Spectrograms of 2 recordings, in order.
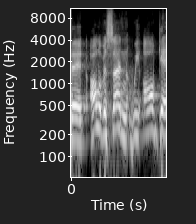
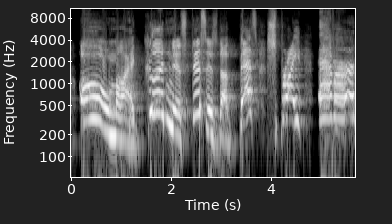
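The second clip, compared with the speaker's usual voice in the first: high, very slow, drawn-out enthusiastic gushing delight; 8 semitones higher than usual. Retelling what Alana said after grabbing her drink, imitating Alana's enthusiasm. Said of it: "with that much enthusiasm".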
